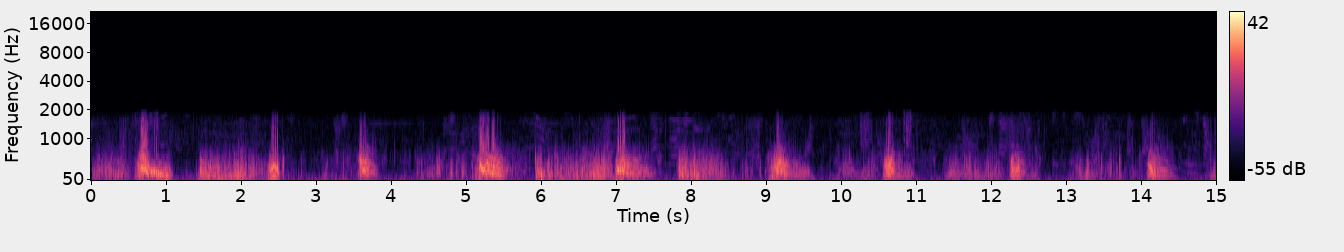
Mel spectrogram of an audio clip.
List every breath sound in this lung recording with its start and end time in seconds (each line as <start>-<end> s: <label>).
0.00-0.49 s: crackles
0.55-1.10 s: inhalation
0.55-1.10 s: crackles
1.37-2.28 s: crackles
1.40-2.30 s: exhalation
2.29-2.60 s: inhalation
2.29-2.60 s: crackles
3.00-3.47 s: exhalation
3.00-3.47 s: crackles
3.49-3.81 s: inhalation
3.49-3.81 s: crackles
4.20-5.10 s: crackles
4.21-5.09 s: exhalation
5.14-5.65 s: inhalation
5.14-5.65 s: crackles
5.88-6.92 s: exhalation
5.88-6.92 s: crackles
6.96-7.65 s: inhalation
6.96-7.65 s: crackles
7.82-9.01 s: exhalation
7.82-9.01 s: crackles
9.07-9.68 s: inhalation
9.07-9.68 s: crackles
9.87-10.55 s: exhalation
9.87-10.55 s: crackles
10.59-11.12 s: inhalation
10.59-11.12 s: crackles
11.42-12.24 s: exhalation
11.42-12.24 s: crackles
12.28-12.76 s: inhalation
12.28-12.76 s: crackles
13.13-14.08 s: exhalation
13.13-14.08 s: crackles
14.12-14.60 s: inhalation
14.12-14.60 s: rhonchi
